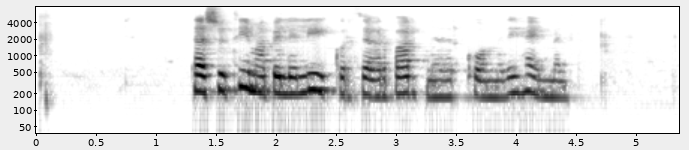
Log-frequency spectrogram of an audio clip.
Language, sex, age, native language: Icelandic, female, 50-59, Icelandic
